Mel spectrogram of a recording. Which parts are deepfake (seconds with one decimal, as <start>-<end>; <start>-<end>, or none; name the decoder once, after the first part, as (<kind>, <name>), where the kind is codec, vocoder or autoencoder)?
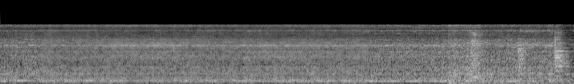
0.4-3.7 (vocoder, Vocos)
